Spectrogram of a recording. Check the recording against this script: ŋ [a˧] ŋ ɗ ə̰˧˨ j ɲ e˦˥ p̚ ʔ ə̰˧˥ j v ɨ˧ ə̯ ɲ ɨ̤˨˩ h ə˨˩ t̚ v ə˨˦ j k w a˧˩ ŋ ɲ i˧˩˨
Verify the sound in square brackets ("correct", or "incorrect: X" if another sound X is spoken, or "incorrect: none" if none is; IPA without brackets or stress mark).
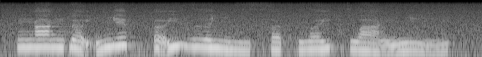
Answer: correct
